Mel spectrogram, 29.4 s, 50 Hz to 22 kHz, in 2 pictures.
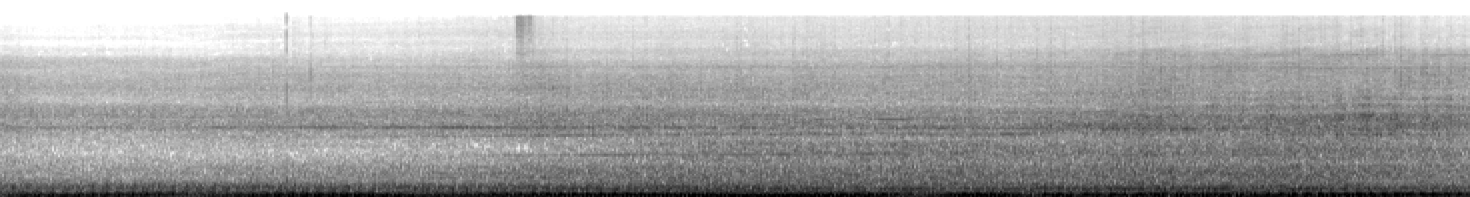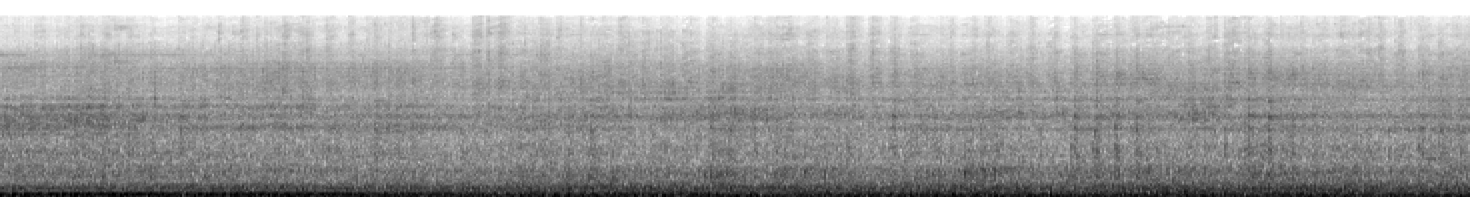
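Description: A diesel-electric freight train passing: the locomotives' engines run with a heavy, steady low drone, which eases after about 18 seconds as the grain hopper wagons roll by with a continuous rumble of wheels on rail.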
